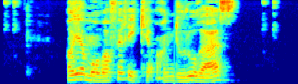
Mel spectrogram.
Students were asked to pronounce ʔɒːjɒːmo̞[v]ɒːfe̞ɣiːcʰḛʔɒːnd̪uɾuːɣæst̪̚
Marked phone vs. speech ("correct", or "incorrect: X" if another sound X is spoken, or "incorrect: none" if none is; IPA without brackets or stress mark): correct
